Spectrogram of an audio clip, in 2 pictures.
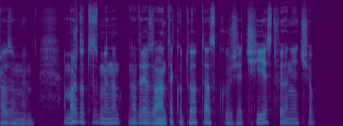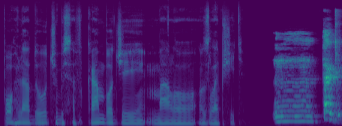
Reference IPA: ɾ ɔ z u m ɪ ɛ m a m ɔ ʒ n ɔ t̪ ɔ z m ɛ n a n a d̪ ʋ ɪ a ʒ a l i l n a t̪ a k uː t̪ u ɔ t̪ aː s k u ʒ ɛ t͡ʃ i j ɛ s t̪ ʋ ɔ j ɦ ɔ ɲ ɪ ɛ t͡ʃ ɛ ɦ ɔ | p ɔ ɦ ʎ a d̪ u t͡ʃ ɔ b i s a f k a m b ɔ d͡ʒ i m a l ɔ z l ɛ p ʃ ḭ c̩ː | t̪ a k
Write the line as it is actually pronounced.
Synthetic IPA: ɾ ɔ z u m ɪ ɛ m a m ɔ ʒ n ɔ t̪ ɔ z m ɛ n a n a d̪ ʋ ɪ a z a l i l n a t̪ a k uː t̪ u ɔ t̪ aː s k u ʒ ɛ t͡ʃ i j ɛ s t̪ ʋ ɔ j ɦ ɔ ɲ ɪ ɛ t͡ʃ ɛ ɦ ɔ | p ɔ ɦ ʎ a d̪ u t͡ʃ ɔ b i s a f k a m b ɔ d͡ʒ i m a l ɔ z l ɛ p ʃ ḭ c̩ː | t̪ a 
